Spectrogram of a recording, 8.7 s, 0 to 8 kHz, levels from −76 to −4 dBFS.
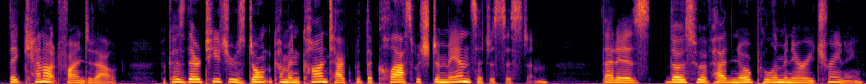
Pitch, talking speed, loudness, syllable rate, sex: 210 Hz, 195 wpm, -18 LUFS, 5.7 syllables/s, female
